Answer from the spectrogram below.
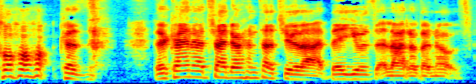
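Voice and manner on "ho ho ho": high nasal "ho, ho, ho" of a cartoon Frenchman; cartoon French guy. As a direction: do a jokey French cartoon laugh through the nose. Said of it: "French guys in, like, any cartoon".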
